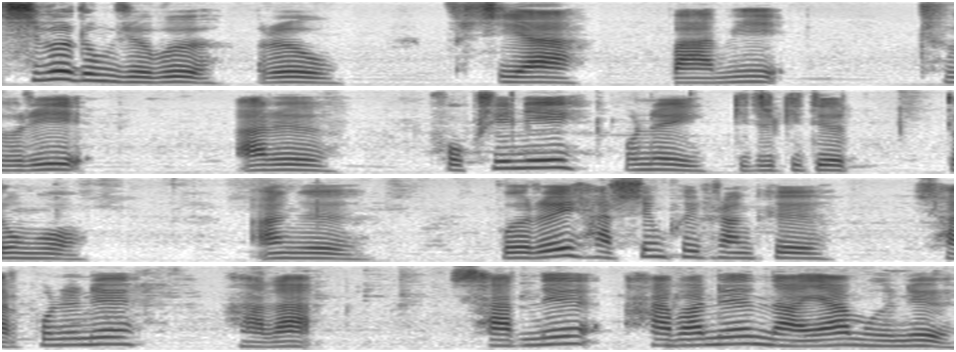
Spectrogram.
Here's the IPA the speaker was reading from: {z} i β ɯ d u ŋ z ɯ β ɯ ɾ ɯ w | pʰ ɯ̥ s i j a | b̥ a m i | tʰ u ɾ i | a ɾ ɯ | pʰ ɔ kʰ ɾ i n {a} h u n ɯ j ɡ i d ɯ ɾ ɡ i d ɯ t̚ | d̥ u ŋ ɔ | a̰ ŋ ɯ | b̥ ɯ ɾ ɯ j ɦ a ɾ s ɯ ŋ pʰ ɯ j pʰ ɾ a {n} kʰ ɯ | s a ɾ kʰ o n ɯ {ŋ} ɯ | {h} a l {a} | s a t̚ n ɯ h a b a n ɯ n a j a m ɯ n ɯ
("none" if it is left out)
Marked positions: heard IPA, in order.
s, i, ŋ, n, h, a

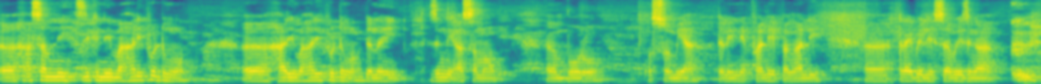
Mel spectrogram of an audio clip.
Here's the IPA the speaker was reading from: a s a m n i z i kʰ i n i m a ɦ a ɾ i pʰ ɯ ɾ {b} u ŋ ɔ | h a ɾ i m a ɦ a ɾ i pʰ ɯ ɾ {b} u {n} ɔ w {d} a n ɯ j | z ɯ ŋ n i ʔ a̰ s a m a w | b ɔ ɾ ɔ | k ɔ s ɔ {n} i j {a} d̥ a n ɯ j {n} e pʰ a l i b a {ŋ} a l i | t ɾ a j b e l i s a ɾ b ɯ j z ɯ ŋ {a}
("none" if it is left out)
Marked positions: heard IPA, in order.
d, d, ŋ, d, m, a, n, ŋ, a

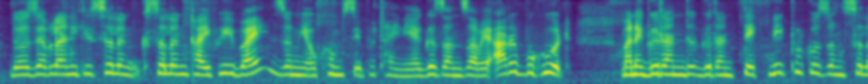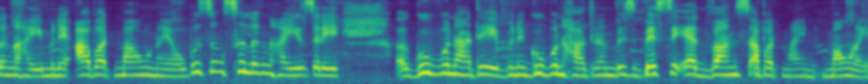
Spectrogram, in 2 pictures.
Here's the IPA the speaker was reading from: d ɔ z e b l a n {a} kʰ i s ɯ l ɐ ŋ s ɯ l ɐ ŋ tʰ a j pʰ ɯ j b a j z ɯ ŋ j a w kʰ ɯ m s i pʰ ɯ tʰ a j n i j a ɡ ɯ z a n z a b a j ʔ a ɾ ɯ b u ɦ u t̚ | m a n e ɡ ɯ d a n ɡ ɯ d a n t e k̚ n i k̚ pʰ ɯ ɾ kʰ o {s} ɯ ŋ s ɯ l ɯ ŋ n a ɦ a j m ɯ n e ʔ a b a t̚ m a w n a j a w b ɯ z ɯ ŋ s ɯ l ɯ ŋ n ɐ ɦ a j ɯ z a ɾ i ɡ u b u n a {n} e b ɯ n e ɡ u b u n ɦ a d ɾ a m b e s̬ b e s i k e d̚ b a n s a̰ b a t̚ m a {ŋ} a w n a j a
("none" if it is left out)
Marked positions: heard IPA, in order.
i, z, d, m

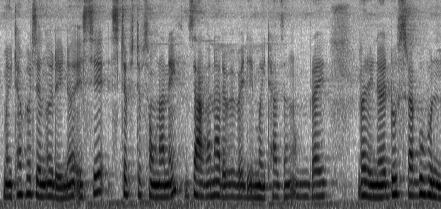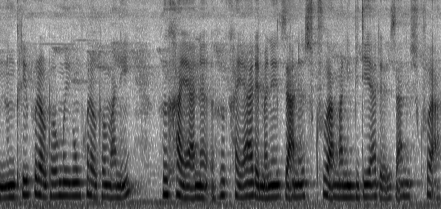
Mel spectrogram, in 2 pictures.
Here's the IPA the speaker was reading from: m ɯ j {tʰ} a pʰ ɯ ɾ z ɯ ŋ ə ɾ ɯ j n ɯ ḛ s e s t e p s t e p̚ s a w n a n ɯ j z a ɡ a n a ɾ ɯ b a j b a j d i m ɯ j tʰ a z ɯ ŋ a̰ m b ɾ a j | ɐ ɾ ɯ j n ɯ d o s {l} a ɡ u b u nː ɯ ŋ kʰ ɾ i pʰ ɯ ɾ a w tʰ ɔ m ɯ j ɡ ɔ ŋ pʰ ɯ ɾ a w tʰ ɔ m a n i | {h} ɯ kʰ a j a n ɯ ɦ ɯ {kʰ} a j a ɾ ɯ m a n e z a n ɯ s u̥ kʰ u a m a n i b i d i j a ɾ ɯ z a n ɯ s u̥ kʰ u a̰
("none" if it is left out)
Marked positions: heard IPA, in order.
tʰ, ɾ, h, kʰ

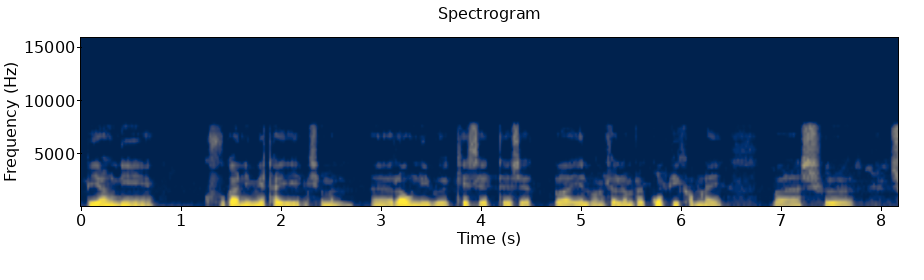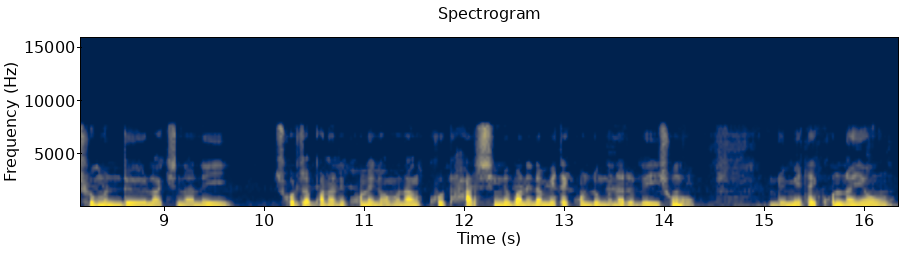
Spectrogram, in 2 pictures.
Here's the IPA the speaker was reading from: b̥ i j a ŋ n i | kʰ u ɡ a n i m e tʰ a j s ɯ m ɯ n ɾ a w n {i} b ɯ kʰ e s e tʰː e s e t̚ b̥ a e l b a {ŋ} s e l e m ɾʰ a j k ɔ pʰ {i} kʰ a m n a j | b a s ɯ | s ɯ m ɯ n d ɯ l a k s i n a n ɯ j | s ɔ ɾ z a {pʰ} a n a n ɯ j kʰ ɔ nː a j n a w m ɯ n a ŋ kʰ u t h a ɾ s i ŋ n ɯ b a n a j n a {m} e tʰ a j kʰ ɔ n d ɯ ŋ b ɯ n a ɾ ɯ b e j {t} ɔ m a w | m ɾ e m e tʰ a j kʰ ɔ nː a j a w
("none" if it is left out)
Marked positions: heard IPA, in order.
i, m, i, pʰ, m, s

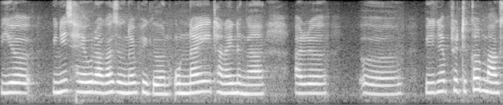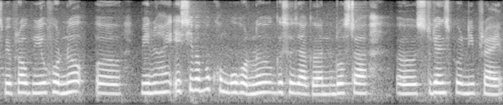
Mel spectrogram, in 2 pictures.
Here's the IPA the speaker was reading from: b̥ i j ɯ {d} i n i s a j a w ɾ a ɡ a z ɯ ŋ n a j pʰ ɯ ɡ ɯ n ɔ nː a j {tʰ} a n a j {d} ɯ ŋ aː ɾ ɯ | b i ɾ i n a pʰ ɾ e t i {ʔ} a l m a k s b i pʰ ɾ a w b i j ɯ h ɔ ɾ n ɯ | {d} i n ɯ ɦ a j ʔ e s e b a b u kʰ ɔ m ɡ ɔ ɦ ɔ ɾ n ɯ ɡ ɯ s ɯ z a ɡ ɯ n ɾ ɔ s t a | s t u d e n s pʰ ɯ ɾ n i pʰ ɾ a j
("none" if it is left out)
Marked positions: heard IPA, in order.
b, tʰ, n, k, b

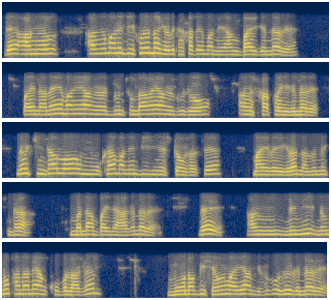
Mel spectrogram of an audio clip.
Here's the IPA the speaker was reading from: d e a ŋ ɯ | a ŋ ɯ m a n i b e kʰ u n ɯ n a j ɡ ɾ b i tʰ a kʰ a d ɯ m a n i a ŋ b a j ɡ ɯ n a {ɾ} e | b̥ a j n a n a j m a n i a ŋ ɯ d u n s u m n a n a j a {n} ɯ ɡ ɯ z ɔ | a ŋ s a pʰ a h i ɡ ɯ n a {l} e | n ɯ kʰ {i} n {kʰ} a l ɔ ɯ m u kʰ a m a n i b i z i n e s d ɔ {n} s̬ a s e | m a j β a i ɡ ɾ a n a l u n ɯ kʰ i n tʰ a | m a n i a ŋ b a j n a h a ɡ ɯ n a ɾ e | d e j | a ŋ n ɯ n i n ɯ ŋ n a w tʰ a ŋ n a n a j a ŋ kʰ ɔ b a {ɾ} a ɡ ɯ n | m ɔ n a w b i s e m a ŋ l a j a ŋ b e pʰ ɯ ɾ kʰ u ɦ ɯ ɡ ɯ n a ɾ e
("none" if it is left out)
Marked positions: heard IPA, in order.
ɾ, ŋ, ɾ, i, tʰ, ŋ, l

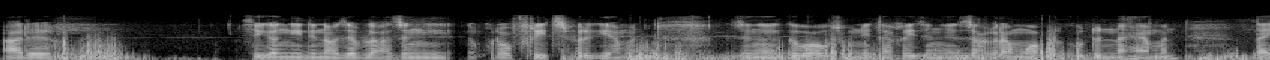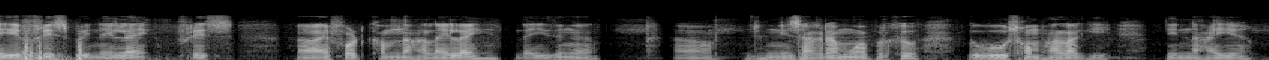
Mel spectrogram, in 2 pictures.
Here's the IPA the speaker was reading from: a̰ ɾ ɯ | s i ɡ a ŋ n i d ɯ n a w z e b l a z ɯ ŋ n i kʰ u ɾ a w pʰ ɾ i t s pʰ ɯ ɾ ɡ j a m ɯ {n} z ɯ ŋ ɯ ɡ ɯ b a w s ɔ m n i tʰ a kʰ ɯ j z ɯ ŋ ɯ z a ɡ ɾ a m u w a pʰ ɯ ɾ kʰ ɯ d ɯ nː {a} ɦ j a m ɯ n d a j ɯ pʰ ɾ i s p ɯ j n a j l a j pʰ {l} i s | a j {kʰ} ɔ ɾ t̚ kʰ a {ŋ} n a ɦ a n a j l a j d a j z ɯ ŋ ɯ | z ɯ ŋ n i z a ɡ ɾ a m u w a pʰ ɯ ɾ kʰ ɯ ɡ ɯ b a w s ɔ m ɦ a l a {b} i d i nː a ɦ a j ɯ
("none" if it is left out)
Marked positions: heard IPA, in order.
n, a, ɾ, pʰ, m, ɡ

